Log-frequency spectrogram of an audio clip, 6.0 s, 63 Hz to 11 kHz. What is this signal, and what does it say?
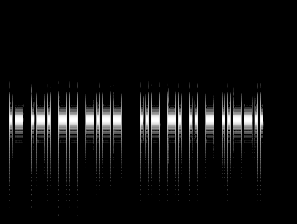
Morse code, heard as a keyed tone, about 21 wpm, 700 Hz. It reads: ARMY UNIT?
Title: Sentences from Top 1000 Words - Review Part 2 - 22wpm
